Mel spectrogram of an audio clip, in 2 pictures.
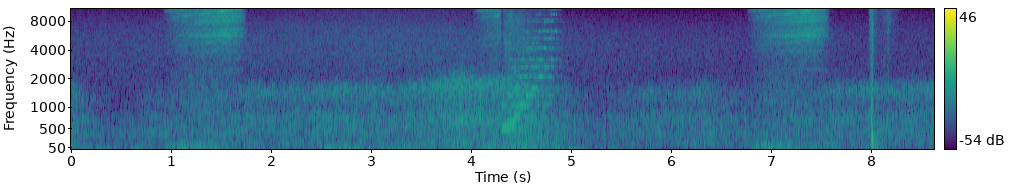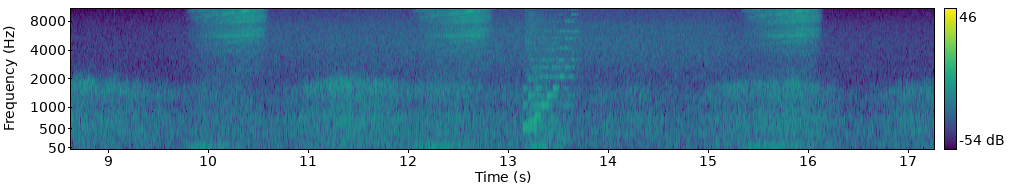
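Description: A snowball scrapes as it is pushed across ice.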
